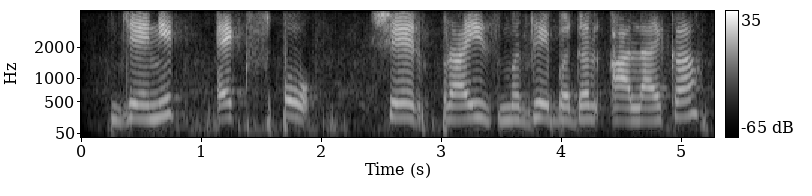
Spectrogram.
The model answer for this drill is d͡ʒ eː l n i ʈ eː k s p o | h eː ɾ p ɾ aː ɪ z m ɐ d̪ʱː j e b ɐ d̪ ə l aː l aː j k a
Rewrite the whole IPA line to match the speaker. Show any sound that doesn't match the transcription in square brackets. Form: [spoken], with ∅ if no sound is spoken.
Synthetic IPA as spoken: d͡ʒ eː [∅] n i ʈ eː k s p o | [ʃ] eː ɾ p ɾ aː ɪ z m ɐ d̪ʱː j e b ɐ d̪ ə l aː l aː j k a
